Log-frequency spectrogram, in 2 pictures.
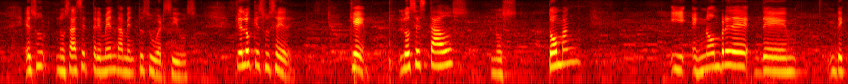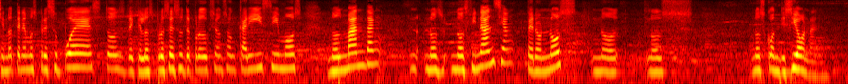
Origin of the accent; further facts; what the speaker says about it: Argentina; me gustaría escuchar lo que no escucho en mi país de Argentina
